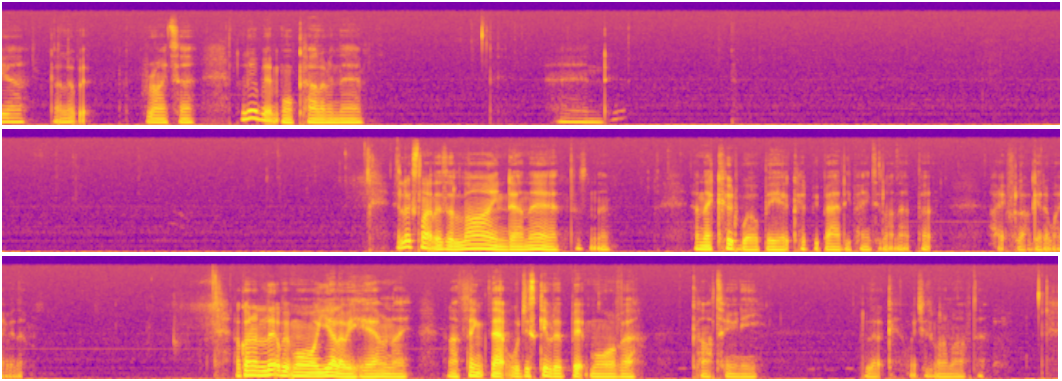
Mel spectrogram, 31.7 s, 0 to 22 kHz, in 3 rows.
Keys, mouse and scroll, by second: 0.4-1.5 middle drag, 1.5 click, 1.9-3.3 middle drag, 3.3-4.5 drag, 4.5 middle click, 5.3-7.0 drag, 7.0 middle click, 7.4-10.9 drag, 10.9-12.1 middle drag, 12.1 click, 13.0-14.2 middle drag, 14.2-16.9 drag, 16.9 middle click, 17.6-19.2 drag, 19.2 middle click, 19.7-21.9 drag, 21.9-23.7 middle drag, 23.7 click, 24.3 middle click, 24.9 click, 25.7 middle click, 26.5-28.5 drag, 28.5 middle click, 29.0 click, 29.8 middle click, 30.3-31.7 drag.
